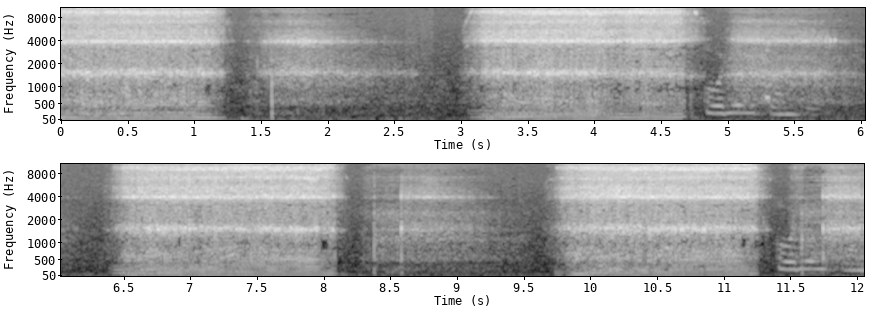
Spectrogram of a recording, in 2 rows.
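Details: Loud, harsh rattling snores on each inward breath, about 18 breaths a minute, with a softer snort on the outward breath; snoring from a compilation.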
